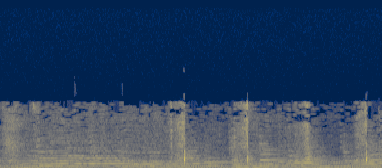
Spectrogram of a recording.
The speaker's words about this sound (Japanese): 今日の里芋はちょっと大ぶりなので半月切りにします。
